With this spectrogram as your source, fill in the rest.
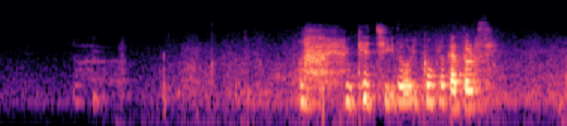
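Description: A young woman moans and giggles sleepily up close.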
